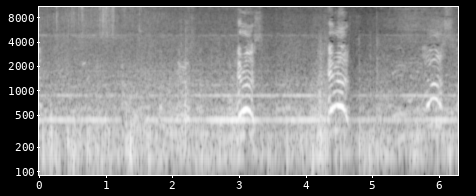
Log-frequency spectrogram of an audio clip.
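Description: A steady hum and the rush of wind and water on the deck of a racing sailing yacht under way, broken by three short shouted calls from the crew.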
